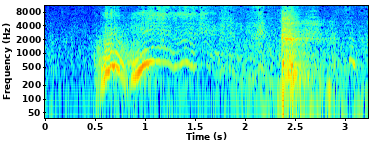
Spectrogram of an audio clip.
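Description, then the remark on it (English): A sleeping bag zipper is drawn closed: a drawn-out, rising rasp lasting about a second, a brief pause, then a quick final tug. Moderately quiet, with no talking. “Now zip us back up.”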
